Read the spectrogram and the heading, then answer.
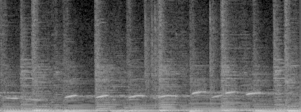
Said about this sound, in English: Who's that whistling, you? It is.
